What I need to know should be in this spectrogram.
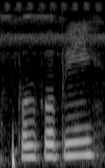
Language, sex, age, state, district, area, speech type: Nepali, female, 45-60, West Bengal, Kalimpong, rural, spontaneous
